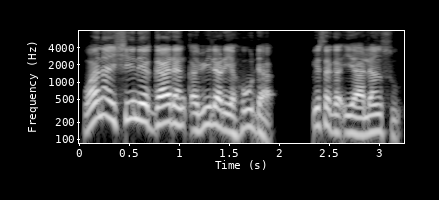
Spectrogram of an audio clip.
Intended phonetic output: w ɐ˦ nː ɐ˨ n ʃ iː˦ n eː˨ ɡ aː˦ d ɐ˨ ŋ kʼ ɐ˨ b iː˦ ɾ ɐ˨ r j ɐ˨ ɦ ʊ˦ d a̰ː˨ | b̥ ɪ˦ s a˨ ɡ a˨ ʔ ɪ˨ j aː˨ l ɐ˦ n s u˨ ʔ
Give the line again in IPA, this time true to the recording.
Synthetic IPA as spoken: w ɐ˦ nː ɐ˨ n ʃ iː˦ n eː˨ ɡ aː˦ d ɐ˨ ŋ kʼ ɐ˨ b iː˦ l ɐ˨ r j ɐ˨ ɦ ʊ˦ d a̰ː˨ | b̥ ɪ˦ s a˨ ɡ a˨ ʔ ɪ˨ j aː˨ l ɐ˦ n s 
